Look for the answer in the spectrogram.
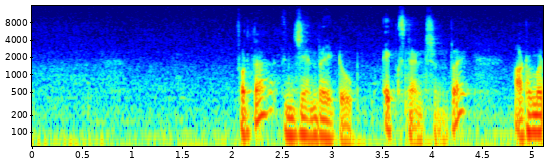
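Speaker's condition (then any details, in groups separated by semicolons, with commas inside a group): No condition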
